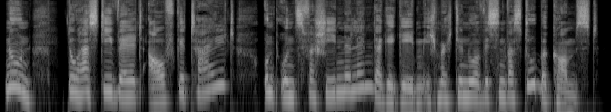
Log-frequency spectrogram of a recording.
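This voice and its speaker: A man voicing a sharp, questioning little girl. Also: high-pitched, big pitch swings, moderate pace, dry recording, studio quality, voice pushed up. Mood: probing.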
